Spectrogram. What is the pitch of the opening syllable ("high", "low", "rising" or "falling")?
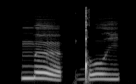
falling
